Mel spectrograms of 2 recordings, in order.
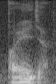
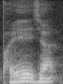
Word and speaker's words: paella: In Japan, many people pronounce it as "Paelia". But It is Paella, the last syllable is pronounced as ¨ya¨ in Spanish. And it would be with an accent on the "e".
